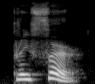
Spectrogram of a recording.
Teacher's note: prefer ini ada 2 syllable, tapi penekanannya pada suku kata kedua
